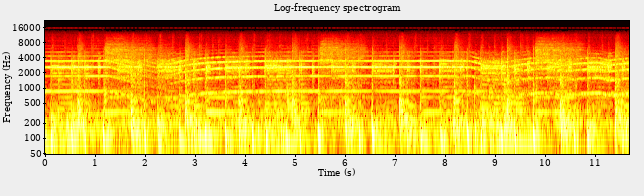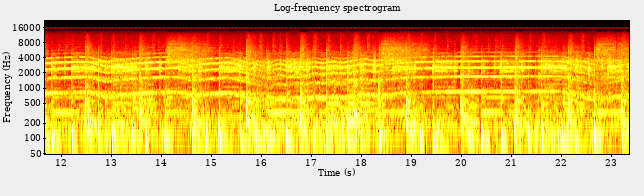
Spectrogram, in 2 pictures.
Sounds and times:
Music: 0.0s - 23.3s.

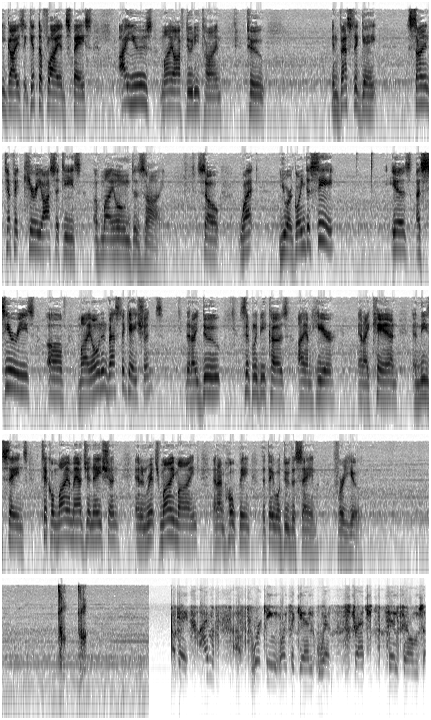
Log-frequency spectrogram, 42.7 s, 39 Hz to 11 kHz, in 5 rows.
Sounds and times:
Speech: 0.0s - 5.3s, 6.6s - 7.5s, 8.1s - 11.8s, 12.5s - 15.2s, 16.3s - 32.9s, 37.6s - 42.6s.

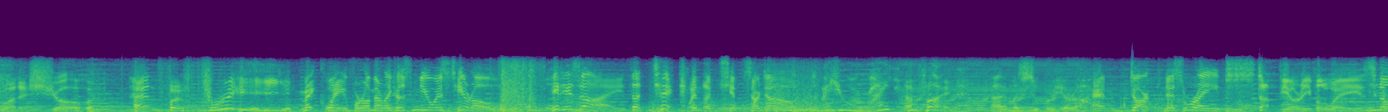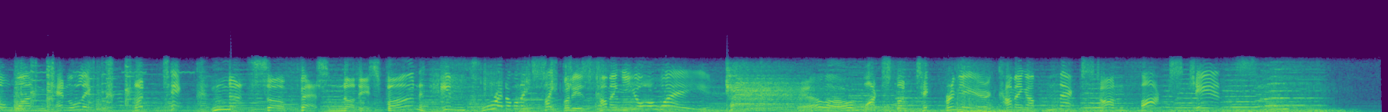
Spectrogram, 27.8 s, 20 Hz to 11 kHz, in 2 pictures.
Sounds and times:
Music: 0.0s - 27.7s
Speech: 21.9s - 26.2s.

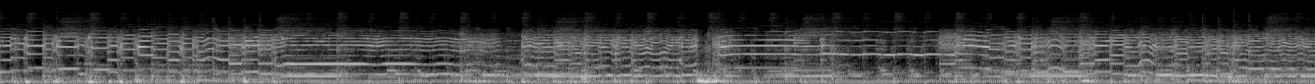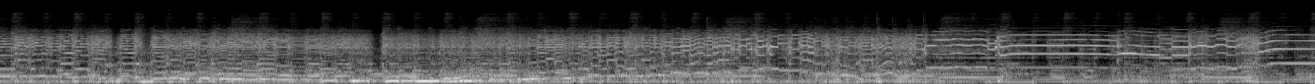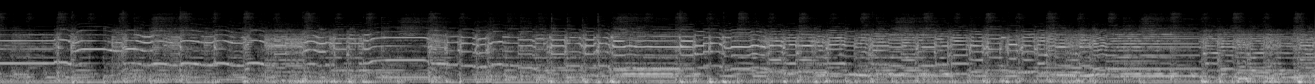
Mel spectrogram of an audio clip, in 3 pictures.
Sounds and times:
Guitar: 0.0s - 39.4s.

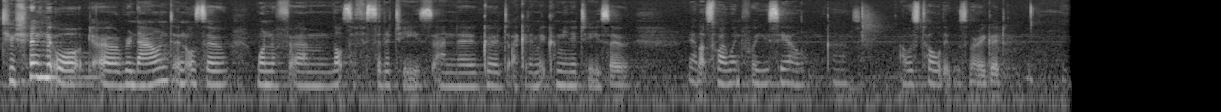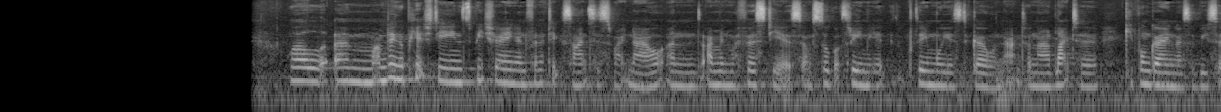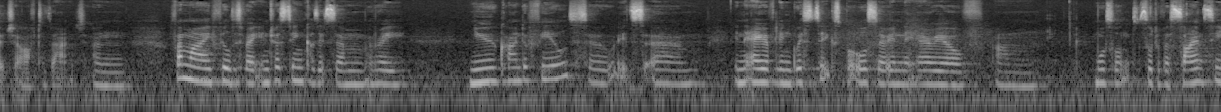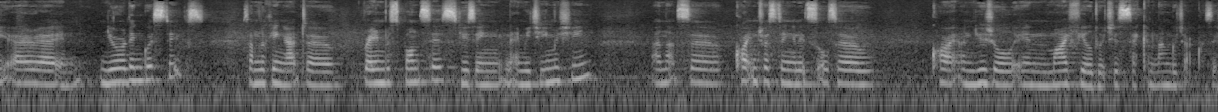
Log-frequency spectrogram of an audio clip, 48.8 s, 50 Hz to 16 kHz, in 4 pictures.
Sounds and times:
Female speech, woman speaking: 0.0s - 10.3s, 15.1s - 28.5s, 29.1s - 42.6s, 43.2s - 48.8s.

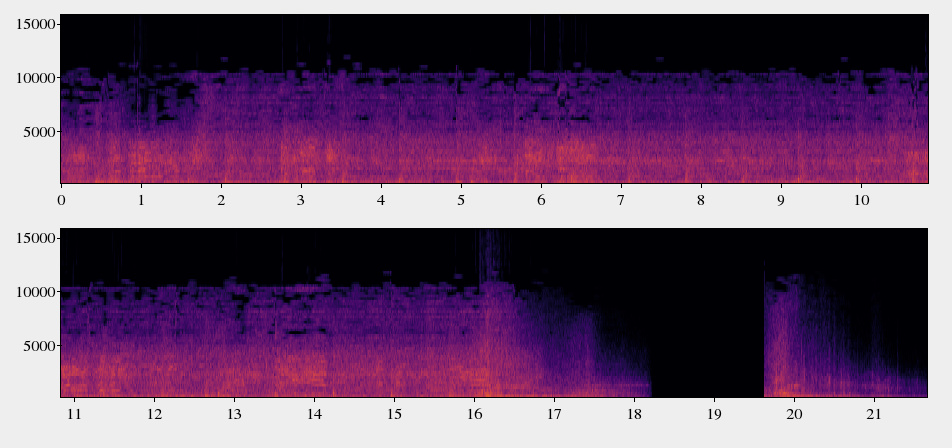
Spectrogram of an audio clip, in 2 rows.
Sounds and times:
Music: 0.0s - 16.8s.

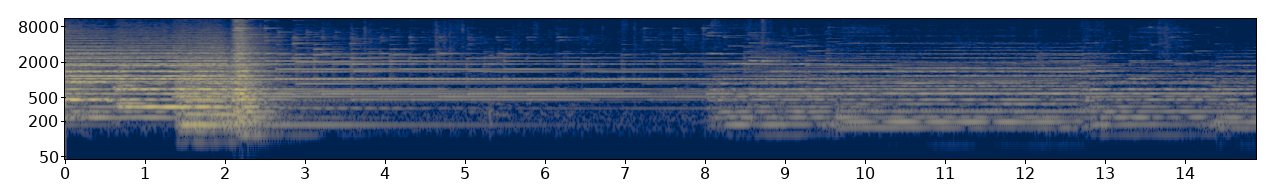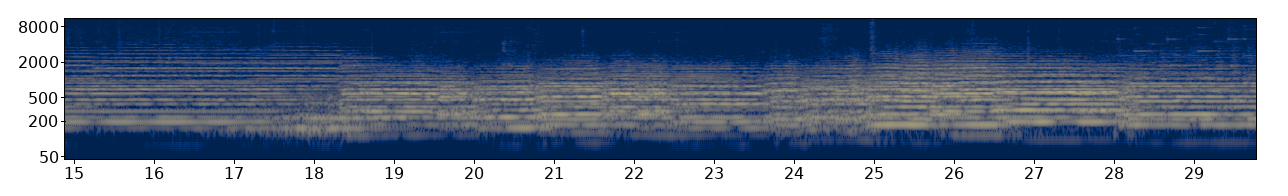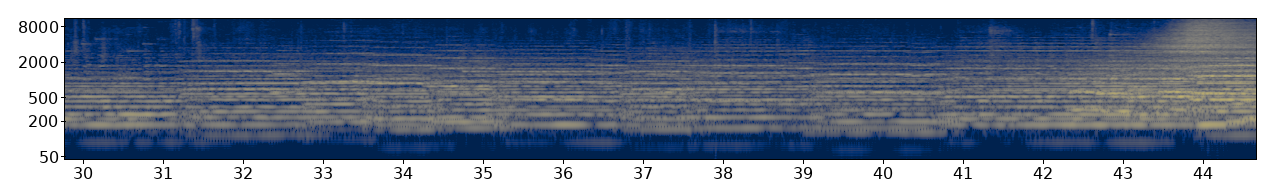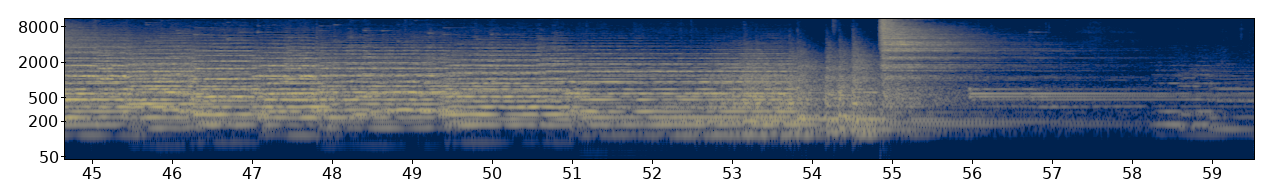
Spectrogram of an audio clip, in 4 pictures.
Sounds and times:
Bell: 0.0s - 59.5s
Inside, public space: 0.0s - 59.5s.

